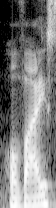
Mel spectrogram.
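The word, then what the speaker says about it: Olweus: It's a Norwegian program, Olweis, I believe is how it's pronounced.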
